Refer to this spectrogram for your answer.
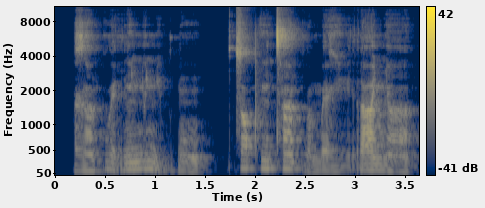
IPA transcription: ɣã˨ kʷe˦˨ rĩ˦ ɲʊ˦ɲi˨bɪ˨k͡pũ˨ | t͡sɔ˦pʰĩ˦tʰã˦ kʷa˨mɛ˨ɣiː˨ raː˦ɲã˨

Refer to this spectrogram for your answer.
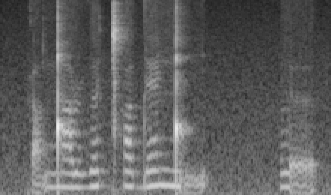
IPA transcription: kɑ̰ŋ͡ǃɑɹðəǀʰɒ dɛŋ͡ǃḭ | lə̰

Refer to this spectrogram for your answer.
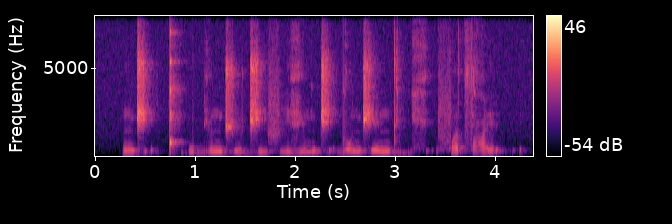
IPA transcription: nd͡ʒḛǃʰḭwbʲund͡ʒʉ d͡ʒifivʲom d͡ʒə̰dond͡ʒe ndḭxḛ fʌt͡sʕeɾḛ

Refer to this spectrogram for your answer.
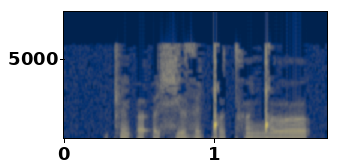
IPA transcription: ʈ͡ʂĩʔɜʔɜ ɕɨzeǃɵ tʰə̃ŋ͡ǃɵː

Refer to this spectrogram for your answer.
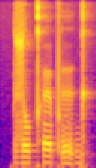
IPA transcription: zukʰø pʼɨɡ

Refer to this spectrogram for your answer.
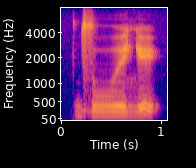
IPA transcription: d͡zuːɪ̯ʎe

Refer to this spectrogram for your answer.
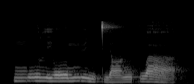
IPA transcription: mu˥ljo˥ʊ̯my˥˩n t̪jɑ˧˥ŋpwä˥˩

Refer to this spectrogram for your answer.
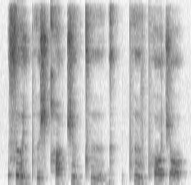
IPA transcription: sɤlʲ pʰɯʃqʰɔɡ t͡ʃɯɡ tʰɯɡ | pʰɯv pʰɔt͡ʃɔ

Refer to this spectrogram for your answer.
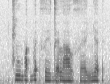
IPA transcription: t͡ɕũ˦bä˦ʔ bɛ˦ʔθe˨dɛ̰˦˨la˨ʊ̯ θɛ˨ ɲɛ˦ʔ

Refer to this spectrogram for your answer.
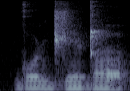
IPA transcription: ɡoɳ d͡ʒe ɖɐ

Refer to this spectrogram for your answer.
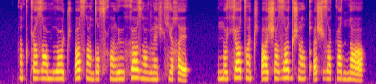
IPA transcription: kõtˤkʲozˤɑm ðˤo t͡ʃʼɯsˤɑ̃ dɔsˤxɔ̃lɯ xɯzˤõ vɛ̃ʃxʲeχɛ | nɔxʲə˞tˤẽ t͡ʃʼɑʃɯ zˤɯdʃɔ̃lqʼɯʃ zˤɯkɑdnɑ

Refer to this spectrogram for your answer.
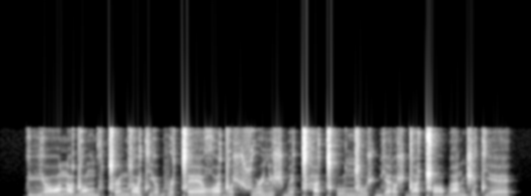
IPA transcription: vʲɔːnɔ dɔŋɡuǀə˞ nzɔtʲɔːbvə˞ ǀɛːʁʷadɔʃ sʷə˞lʲə˞ʃbɛ ǀʰaǀʰuːŋ͡ǀuːʃ bʲaɾɔʃ daǁɔː band͡ʒɛ tʲɛ

